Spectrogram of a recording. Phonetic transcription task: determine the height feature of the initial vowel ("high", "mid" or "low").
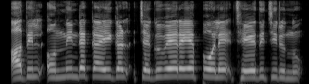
low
